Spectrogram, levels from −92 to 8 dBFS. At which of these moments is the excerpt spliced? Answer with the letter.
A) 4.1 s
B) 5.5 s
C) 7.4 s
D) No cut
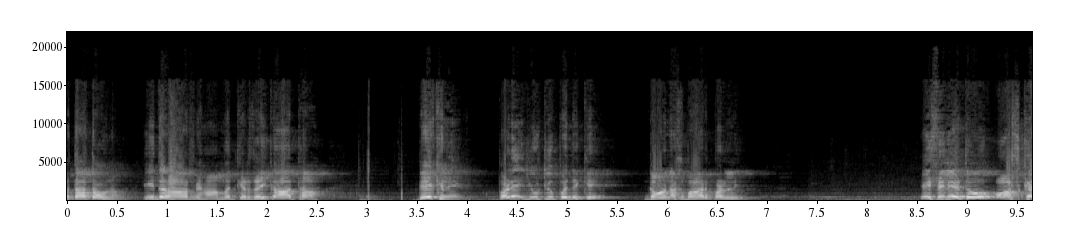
C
